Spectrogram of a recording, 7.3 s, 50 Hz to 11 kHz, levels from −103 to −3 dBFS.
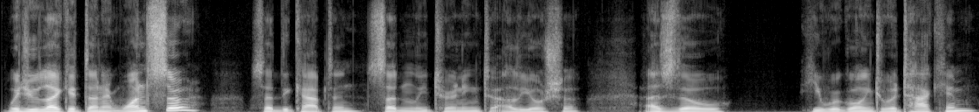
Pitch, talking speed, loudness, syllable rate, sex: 125 Hz, 190 wpm, -19 LUFS, 5.2 syllables/s, male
